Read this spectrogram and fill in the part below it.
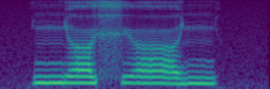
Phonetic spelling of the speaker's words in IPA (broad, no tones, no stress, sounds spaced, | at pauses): ɲ ʌ xʲ ʌː ɲ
